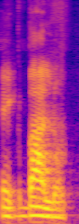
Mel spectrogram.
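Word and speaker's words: ἐκβάλλω: Que se menciona, que se pronuncia ekbalo. Balo, ¿sí? Significa arrojar o echar. Y la expresión ek, ¿sí? Tiene que ver con hacia afuera.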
